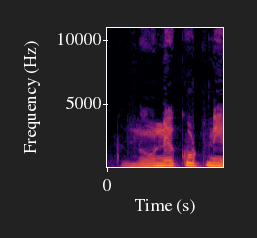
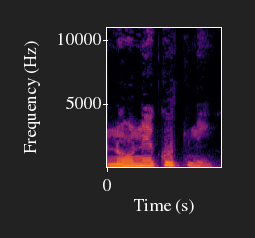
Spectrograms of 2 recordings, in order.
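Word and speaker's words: نونِ غنہ: নুনে কুটনি না, নুনে কুতনি।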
